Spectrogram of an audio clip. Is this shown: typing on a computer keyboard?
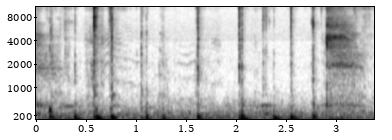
yes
